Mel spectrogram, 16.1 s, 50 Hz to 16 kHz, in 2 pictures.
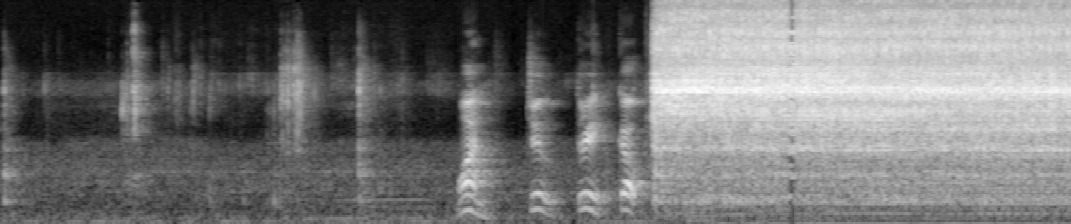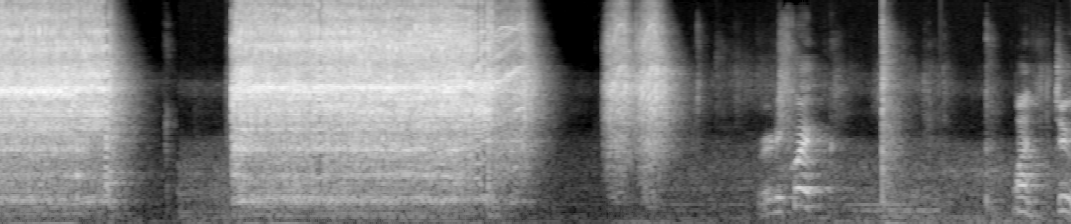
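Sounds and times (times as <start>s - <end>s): impact driver hammering screws into wood: 4.9s - 9.1s.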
